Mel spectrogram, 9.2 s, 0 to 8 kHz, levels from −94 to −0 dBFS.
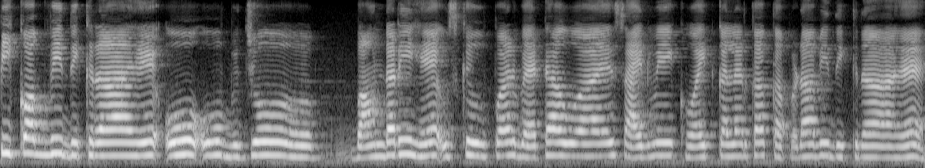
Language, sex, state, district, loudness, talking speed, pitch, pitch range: Hindi, female, Chhattisgarh, Sukma, -17 LUFS, 155 wpm, 225 Hz, 205-235 Hz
